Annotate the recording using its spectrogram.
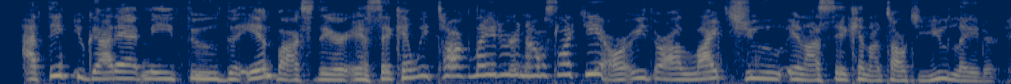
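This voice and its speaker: A woman with an American accent speaks at a moderate pace in a fairly high voice, her pitch swinging very widely, with vocal fry. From US Pacific Northwest. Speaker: podcast host. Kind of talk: casual chat.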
